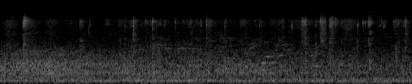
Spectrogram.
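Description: Quiet outdoor background with faint rustling and scattered small clicks from a husky puppy moving about on the grass beside its rubber chew toy.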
